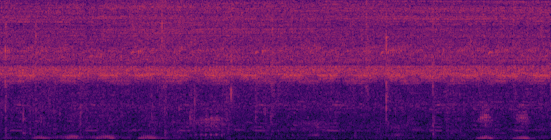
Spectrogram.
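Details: Frogs calling at night with a run of rhythmic, deep croaks early on and another pair near the end, all over a steady, high-pitched drone of insects.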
